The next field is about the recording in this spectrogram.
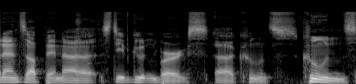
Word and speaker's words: Koons: So you're probably like, oh, you're going to see a Jeff Koons exhibit. You also gave Jeff Koons' name a real Dean Koontz pronunciation there.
